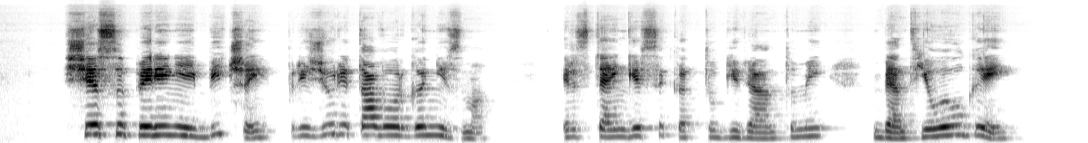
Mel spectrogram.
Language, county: Lithuanian, Vilnius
